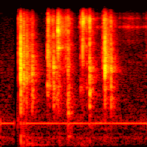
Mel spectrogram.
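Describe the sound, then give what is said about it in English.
Typing on a computer keyboard during a tabletop role-playing game session: a quick burst of soft, rapid key clicks lasting about a second and a half, fairly quiet, over a faint steady hum. “I'm typing on the wrong keyboard.”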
